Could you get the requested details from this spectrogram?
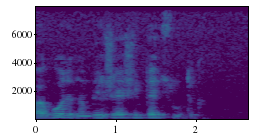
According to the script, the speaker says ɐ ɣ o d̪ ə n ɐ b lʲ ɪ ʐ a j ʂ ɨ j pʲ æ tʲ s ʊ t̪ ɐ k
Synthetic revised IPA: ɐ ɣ o d̪ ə n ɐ b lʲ ɪ ʐ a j ʂ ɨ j pʲ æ tʲ s u t̪ ə k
